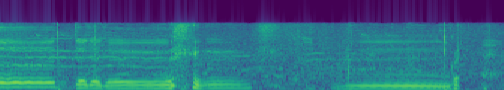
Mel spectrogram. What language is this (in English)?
Japanese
